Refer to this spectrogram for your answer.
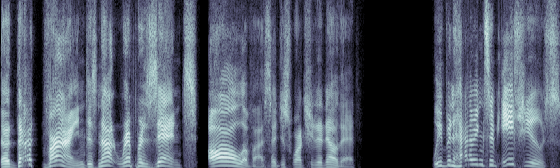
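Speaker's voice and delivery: high-pitched, loud shout projected downward. Voicing an NPC calling down to the players: NPC shouting down. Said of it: "he shouts down at you and he says".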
